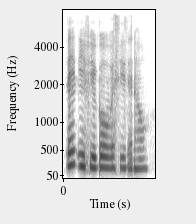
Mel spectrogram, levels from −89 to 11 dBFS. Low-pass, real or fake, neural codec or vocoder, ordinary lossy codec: 7.2 kHz; real; none; AAC, 48 kbps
